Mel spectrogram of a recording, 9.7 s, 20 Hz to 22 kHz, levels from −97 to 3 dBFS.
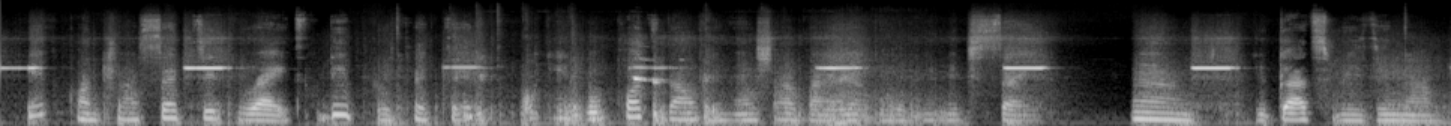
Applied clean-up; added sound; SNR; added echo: neural mask model RNNoise.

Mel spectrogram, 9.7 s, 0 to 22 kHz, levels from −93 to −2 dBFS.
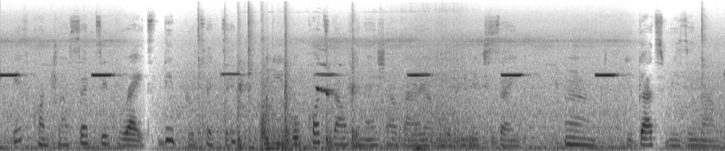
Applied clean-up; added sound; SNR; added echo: none; Sliding door / Train; -3 dB; none.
